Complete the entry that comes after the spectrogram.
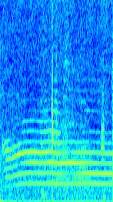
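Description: A cat gives a faint, drawn-out meow on a street, a thin steady tone held for over a second over low background rumble.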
